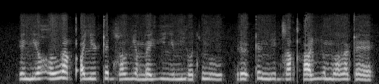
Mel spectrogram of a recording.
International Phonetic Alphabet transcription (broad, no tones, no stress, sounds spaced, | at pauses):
e mʲ o ʁ u w i qʼ u lʲ ɘ ʈ ɛ d͡z u lˠ ʎ ɛ m ɛ vʲ e lʲ u m j o t͡s ŋ u | ɾ ø ʔ ʈ ɘ ŋ i d͡z e qʰ ø ʎ o m u lˠ ɛ ʈ ɛ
